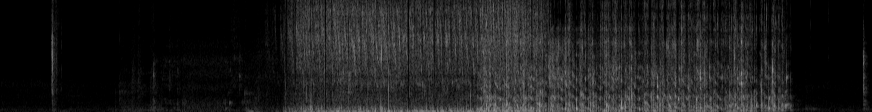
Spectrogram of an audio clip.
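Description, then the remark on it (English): A single sharp click, then a few seconds of quiet hiss before a loud bubbling gurgle of water, from someone smoking, churns steadily for about five seconds and stops abruptly. “So if you hear bubbles, maybe a lighter, maybe some coughing, be an adult.”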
